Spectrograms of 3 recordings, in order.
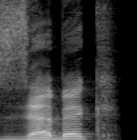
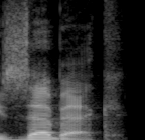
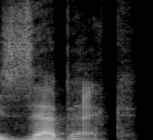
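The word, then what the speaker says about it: Zebec: I thought it was Zebek. I called it Zebek with a B-I-C at the end. Even though it's B-E-C, so it should be Zebek. Rox D. Zebek.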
